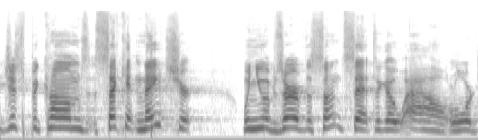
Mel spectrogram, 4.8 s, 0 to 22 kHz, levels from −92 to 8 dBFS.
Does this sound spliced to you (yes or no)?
no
